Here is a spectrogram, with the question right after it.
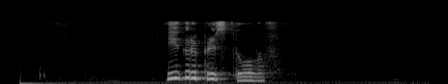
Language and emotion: Russian, neutral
